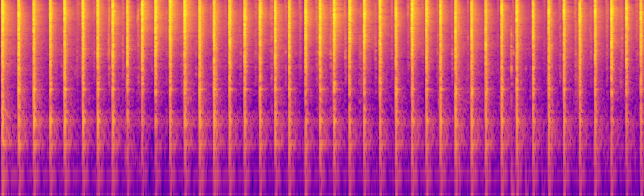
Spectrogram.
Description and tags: Mysounds HCP Jules Bottle
This is one of the sounds producted by our class with objects of everyday life.
Theciyrings, France, Pac, Mysounds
